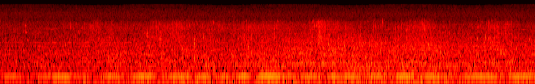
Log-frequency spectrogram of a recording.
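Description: Steady low mechanical hum with a slight pulse to it, over a haze of outdoor background noise.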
